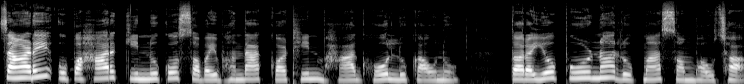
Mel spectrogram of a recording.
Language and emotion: Nepali, neutral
